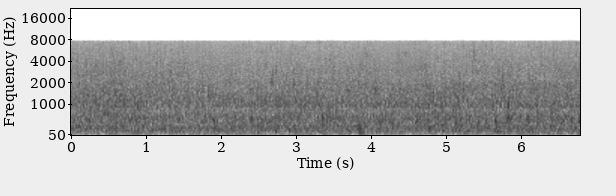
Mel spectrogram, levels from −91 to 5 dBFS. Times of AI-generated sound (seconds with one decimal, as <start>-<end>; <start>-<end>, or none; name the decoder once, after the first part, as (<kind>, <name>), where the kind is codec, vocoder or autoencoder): 1.6-2.2 (codec, DAC); 4.1-4.8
